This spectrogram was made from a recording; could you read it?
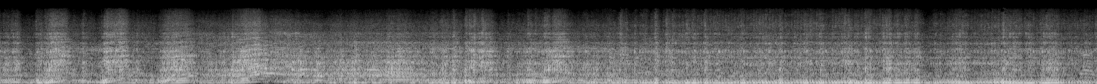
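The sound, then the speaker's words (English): A Ferrari F40 sports car engine revs loudly and continuously, its pitch swelling and dropping in repeated surges over a gritty mechanical roar, with no voices. “If you've ever listened to it, just Google Ferrari F40 engine sounds.”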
